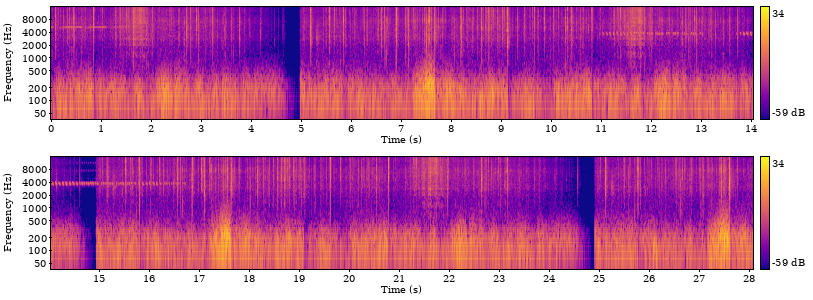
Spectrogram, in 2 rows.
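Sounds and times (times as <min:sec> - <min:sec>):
insect trilling: 0:00.0 - 0:01.4, 0:10.4 - 0:16.8
campfire crackling and popping: 0:00.0 - 0:04.0, 0:05.1 - 0:24.3, 0:25.0 - 0:28.0
rush of flame: 0:05.0 - 0:13.8, 0:15.0 - 0:28.0.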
